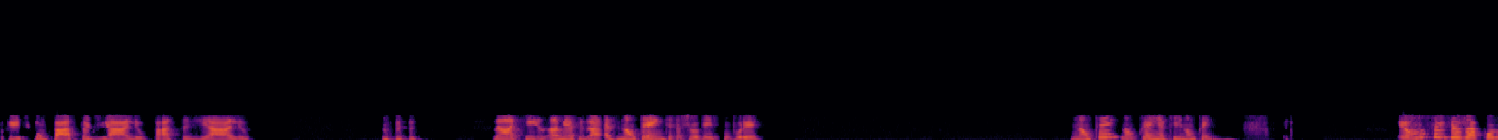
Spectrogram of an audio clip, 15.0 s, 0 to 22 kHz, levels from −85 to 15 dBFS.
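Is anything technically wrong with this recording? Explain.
Yes, there's packet loss with pitch repetition in three places: 40 ms gaps at 1.58 and 14.40 s that sound briefly held and buzzy, and a rougher patch from 7.14 to 7.30 s where the receiver repeats the last pitch cycle until it fades toward silence. The band-limited telephone sound is just the G.711 line itself.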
